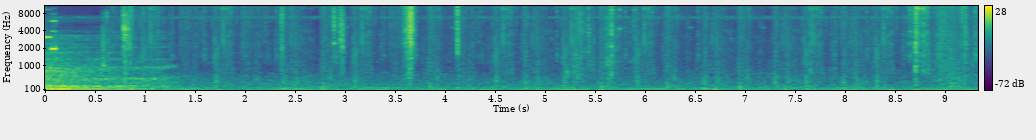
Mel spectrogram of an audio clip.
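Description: Footsteps crunch quickly over grass.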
